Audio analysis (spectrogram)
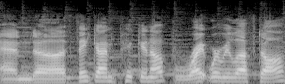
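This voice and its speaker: Music plays behind a man speaking at a moderate pace with ordinary pitch variation. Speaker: gameplay commentator. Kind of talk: casual let's play commentary.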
